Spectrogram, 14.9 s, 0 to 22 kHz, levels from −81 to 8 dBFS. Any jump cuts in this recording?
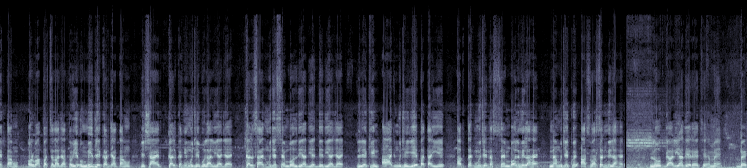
yes; 1 cut; at 12.5 s

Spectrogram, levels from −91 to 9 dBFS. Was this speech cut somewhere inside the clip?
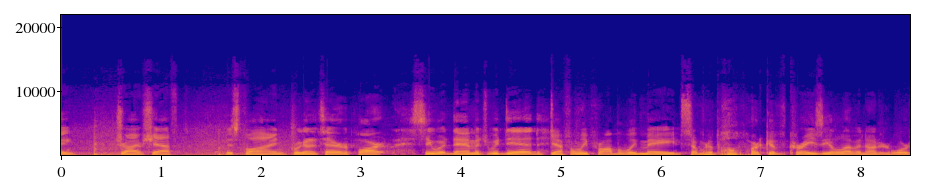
yes; 2 cuts; at 2.3 s, 4.8 s

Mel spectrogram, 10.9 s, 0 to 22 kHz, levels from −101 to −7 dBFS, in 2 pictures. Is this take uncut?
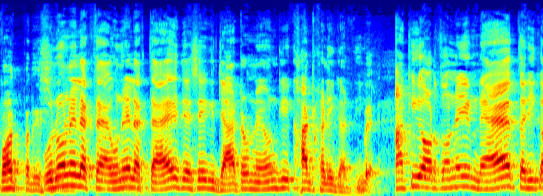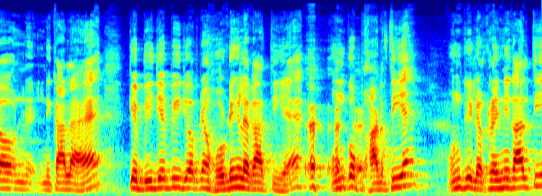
no; 1 cut; at 4.0 s

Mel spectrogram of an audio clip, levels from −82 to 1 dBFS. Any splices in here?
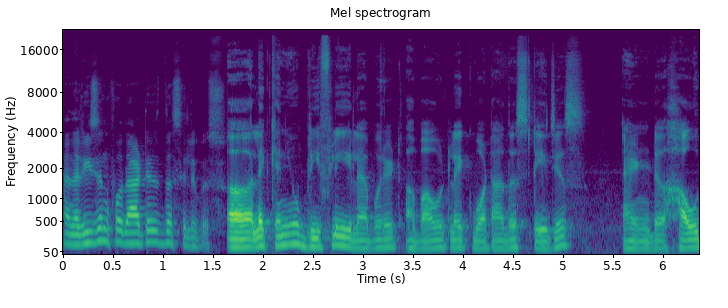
yes; 1 cut; at 1.4 s

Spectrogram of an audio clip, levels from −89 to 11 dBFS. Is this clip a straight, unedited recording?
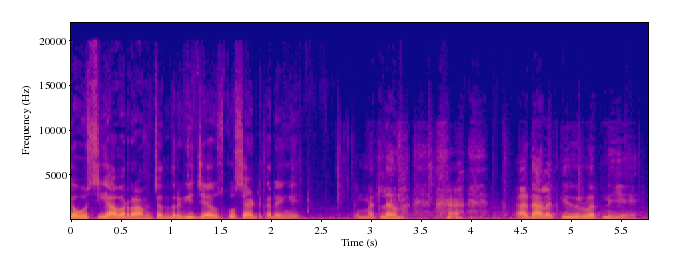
yes; 0 cuts

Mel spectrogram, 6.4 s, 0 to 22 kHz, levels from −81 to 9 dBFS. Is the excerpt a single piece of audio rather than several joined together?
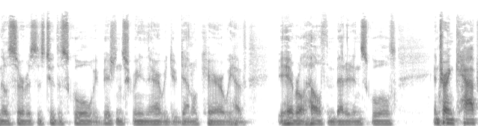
yes; 0 cuts

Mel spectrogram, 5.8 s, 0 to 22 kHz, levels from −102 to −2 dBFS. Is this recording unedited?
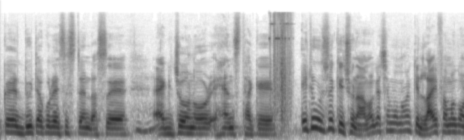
no; 1 cut; at 3.6 s

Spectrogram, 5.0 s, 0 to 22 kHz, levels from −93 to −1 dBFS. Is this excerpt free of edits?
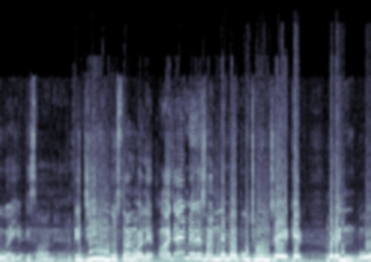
no; 1 cut; at 0.9 s

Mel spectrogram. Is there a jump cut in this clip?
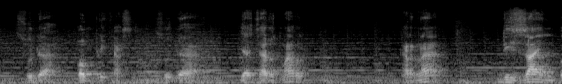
yes; 2 cuts; at 1.4 s, 2.1 s

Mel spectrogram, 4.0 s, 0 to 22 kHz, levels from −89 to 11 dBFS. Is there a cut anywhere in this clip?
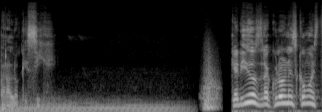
no; 0 cuts

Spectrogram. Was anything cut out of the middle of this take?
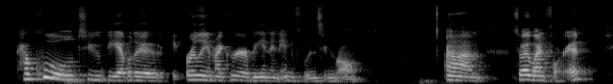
no; 0 cuts

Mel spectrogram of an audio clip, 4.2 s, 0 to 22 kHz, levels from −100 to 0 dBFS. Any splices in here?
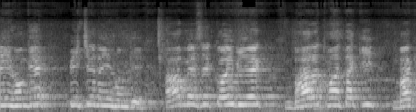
no; 0 cuts

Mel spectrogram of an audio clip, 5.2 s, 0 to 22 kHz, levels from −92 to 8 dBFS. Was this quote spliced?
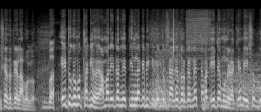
yes; 1 cut; at 4.0 s

